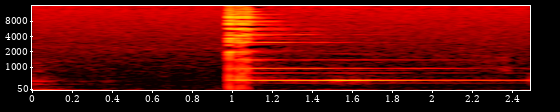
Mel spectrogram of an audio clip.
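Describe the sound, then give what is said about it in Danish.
A single bright clink of wine glasses touching in a toast at a German wine tasting, clear, followed by a pure ringing tone that lingers and slowly fades over the next second or so. “Så skål derude.”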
